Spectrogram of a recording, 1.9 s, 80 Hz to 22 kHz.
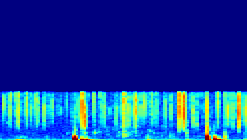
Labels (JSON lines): {"label": "biophony, double pulse", "recorder": "SoundTrap 300"}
